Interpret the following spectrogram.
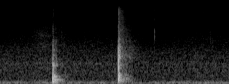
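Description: Two sharp knocks of wooden beehive parts being handled, about two-thirds of a second apart, the second the louder.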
